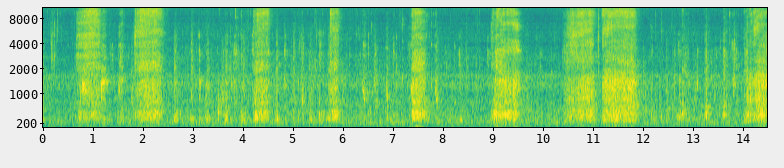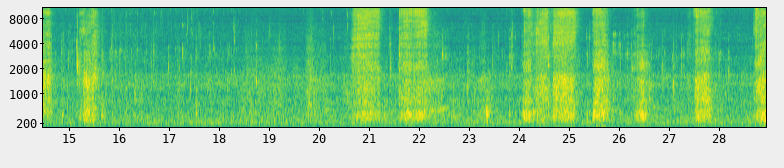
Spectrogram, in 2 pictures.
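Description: Two people slurping Shin Ramyun instant noodles close to the microphone: repeated loud wet slurps, each under a second, with a quieter pause in the middle.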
